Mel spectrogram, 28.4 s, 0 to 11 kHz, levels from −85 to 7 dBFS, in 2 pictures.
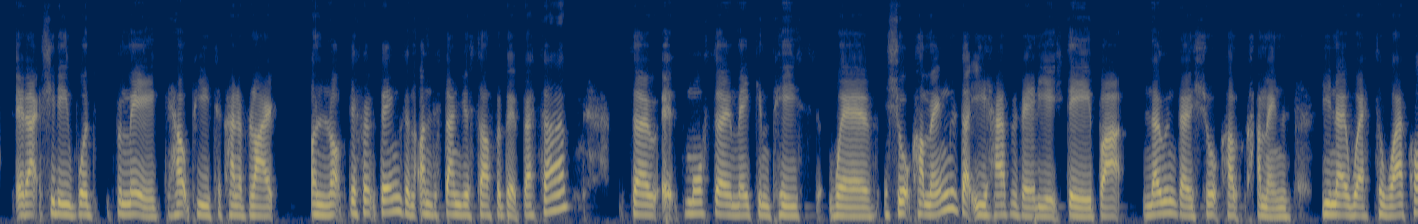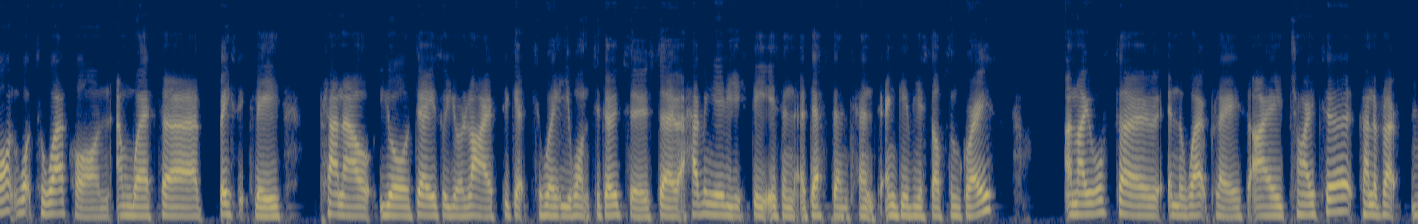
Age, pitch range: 20-39, 135-155 Hz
